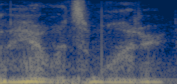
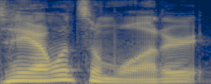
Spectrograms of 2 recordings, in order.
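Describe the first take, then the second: First: Put-on a softer retelling of the kid's ask; mild quieter retelling. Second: Calls out loud and clear; loud kid request. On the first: Boy asks mom for water in the hushed theater. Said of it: "you hear Fleety go". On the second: Retold or imitated. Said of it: "Fleety looks over at you and he goes".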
